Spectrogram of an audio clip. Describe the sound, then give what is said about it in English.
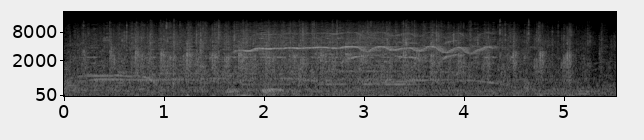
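Steady applause from a crowd for Handley High School seniors, a dense wash of clapping that swells slightly in the middle and holds for several seconds, with a few high whistles cutting through. “Please give all these seniors a round of applause.”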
